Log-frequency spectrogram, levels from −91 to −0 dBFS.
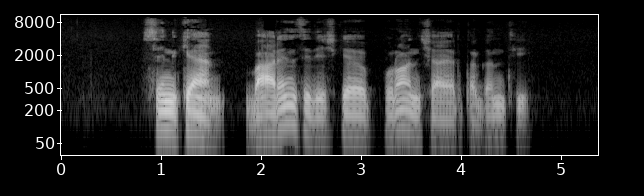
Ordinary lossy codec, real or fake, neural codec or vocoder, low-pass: MP3, 64 kbps; real; none; 9.9 kHz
